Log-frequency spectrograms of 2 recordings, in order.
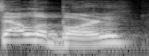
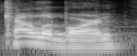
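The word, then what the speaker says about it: Celeborn: See, I've heard it pronounced Celiborn more times than I've ever heard it pronounced Kelliborn.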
